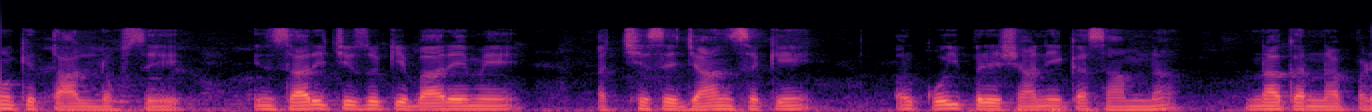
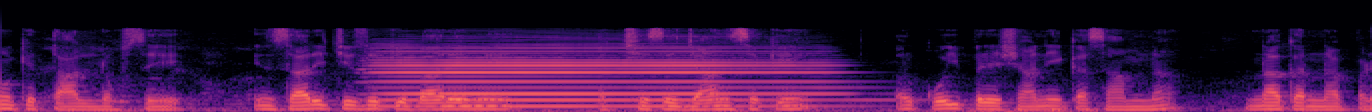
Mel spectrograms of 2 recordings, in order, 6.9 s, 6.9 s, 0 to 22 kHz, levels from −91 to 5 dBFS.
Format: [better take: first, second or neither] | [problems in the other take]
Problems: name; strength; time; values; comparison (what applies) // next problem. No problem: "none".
first | background sound (Bowed string instrument); 1 dB above the speech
